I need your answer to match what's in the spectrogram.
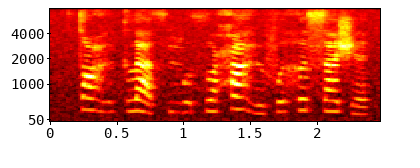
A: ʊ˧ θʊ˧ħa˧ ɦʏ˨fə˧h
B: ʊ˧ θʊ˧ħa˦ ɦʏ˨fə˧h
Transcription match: B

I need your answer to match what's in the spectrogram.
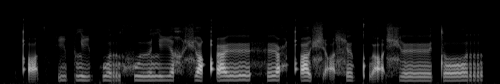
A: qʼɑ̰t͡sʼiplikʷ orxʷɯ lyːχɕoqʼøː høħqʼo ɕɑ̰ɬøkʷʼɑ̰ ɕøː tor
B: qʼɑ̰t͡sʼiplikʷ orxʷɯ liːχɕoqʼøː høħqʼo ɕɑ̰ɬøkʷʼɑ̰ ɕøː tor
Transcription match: B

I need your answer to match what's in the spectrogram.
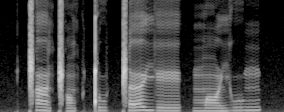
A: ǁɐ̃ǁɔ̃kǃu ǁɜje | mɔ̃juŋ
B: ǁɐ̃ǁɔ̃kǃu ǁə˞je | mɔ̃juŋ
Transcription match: A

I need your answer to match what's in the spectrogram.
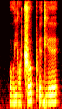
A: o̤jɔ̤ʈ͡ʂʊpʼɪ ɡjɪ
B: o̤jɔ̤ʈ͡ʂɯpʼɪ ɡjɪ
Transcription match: A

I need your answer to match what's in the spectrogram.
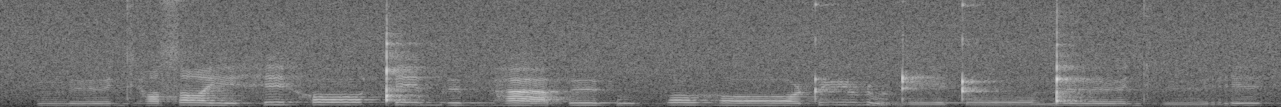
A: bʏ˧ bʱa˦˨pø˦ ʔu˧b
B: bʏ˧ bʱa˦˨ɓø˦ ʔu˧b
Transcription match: A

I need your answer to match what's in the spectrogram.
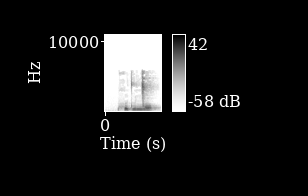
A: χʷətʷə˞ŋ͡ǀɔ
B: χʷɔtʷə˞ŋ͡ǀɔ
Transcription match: A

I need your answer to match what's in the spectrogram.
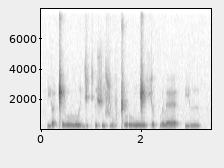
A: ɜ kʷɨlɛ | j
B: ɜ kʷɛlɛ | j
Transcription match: B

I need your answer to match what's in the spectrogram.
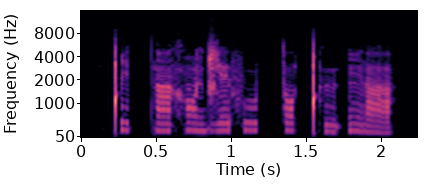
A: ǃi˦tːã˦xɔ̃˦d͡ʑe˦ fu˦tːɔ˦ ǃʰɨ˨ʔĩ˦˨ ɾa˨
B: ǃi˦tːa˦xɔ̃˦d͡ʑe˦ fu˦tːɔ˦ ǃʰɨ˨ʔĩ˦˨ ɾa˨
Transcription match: A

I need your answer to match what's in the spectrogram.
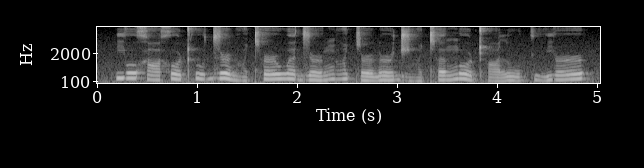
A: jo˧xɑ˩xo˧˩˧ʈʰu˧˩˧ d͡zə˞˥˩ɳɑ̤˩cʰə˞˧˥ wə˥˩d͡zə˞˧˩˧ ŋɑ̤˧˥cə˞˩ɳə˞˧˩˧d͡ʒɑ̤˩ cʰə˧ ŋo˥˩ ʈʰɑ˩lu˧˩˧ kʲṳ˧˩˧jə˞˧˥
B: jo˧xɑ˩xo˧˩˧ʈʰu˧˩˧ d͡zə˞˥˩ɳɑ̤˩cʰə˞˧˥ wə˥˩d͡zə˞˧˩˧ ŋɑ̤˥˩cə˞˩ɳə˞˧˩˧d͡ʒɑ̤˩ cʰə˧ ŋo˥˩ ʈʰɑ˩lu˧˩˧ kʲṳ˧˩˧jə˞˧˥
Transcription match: A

